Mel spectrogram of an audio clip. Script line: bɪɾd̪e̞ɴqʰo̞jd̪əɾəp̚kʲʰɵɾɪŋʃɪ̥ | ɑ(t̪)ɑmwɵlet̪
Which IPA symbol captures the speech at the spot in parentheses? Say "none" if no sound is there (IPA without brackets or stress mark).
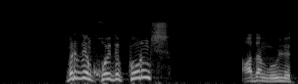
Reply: d̪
